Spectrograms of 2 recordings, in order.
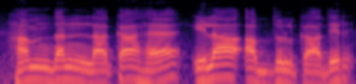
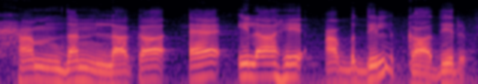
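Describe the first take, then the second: First: It is read as 'ila', with no linking vowel. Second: It is read as 'ya ilahe', with a linking vowel. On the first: The saint is called a god. The speaker calls it wrong. "इन्होंने यूँ शेर पढ़ा था" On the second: Praise is addressed to the saint's Lord. The speaker calls it right. "ज़रा गौर से पढ़ो"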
